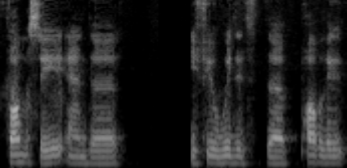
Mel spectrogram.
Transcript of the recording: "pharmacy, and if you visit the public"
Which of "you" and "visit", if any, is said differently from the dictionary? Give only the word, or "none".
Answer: visit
